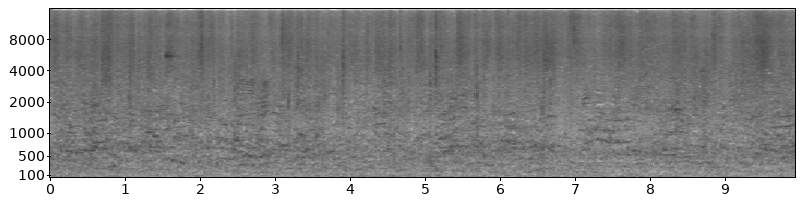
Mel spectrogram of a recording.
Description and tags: footsteps large crowd int metro subway steps good smooth movement Montreal, Canada
crowd, large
